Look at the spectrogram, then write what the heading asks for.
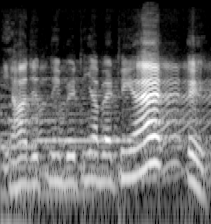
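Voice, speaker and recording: A man's voice: high-pitched, big pitch swings, normal speed, reverberant, long reverb tail, over music. A man giving a devotional discourse, telling the story and talking straight to the audience, with bits of rustic dialect. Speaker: kathavachak preacher. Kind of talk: devotional discourse with verse recitation.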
